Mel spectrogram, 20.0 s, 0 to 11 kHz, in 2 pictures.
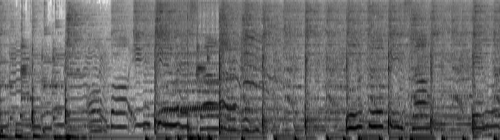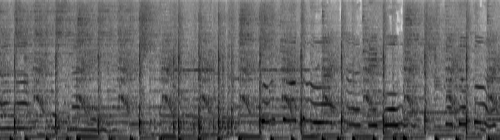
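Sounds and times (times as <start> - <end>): deep bass notes: 0.0 - 9.2
live band: 0.0 - 20.0
woman singing into microphone: 1.8 - 5.6, 6.8 - 12.6, 15.2 - 20.0
drums beat: 2.9 - 20.0.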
